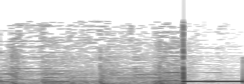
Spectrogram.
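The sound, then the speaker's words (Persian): A phone line tone after a call from Khost dropped: a short, steady electronic beep, preceded by a few brief noisy bursts on the line. “وحید جان، وحید آقا صدای ما را داری؟ متاسفانه که تماس وحید جان از خوست قطع شد”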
